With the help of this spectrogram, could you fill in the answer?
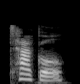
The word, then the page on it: tackle: American English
